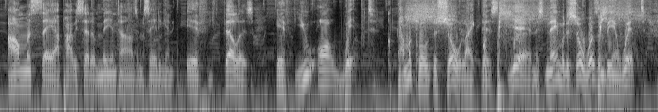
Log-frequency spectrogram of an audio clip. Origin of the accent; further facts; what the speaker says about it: United States; I'm not Puerto Rican. I'm African American.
